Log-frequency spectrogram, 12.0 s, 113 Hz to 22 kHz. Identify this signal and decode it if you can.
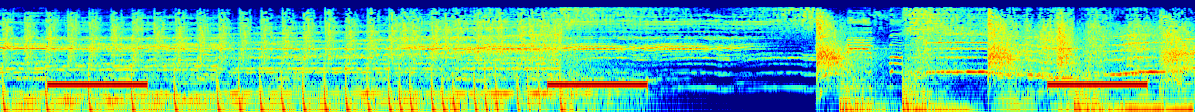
Ringback tone (Europe, 425 Hz), with noise.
